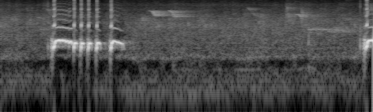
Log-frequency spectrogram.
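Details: One full phrase of clipped, rhythmic cooing from a zebra dove, about six notes, then quiet before the next phrase begins.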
